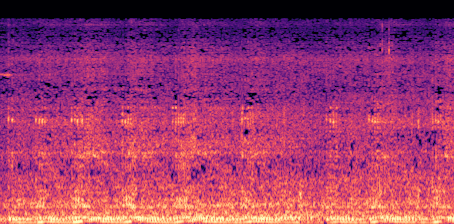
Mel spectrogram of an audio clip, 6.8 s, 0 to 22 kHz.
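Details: A nearly new Honda PCX160 scooter at about 7,000 km idles with a noisy CVT: a fast, busy knocking rattle from the belt drive, like a rod knock. It also vibrates strongly, even at 80 km/h.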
